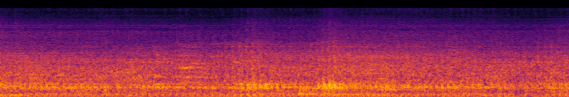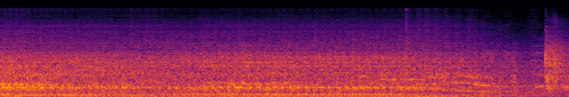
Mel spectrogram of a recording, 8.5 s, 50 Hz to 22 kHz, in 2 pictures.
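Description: Honda CB350's air-cooled single-cylinder engine idling with a steady, heavy beat, with a small blip of throttle about two seconds in. The engine sound drops away near the end.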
